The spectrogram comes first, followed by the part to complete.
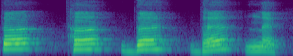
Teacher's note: तय भी दांतों से बोला जाता है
